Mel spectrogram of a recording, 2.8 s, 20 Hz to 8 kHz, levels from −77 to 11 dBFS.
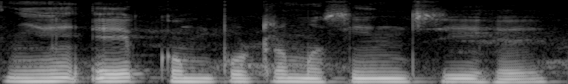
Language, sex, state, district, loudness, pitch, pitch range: Hindi, male, Uttar Pradesh, Saharanpur, -16 LUFS, 120 Hz, 115-125 Hz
